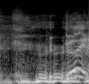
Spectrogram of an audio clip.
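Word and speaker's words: Willy: Billy, this is what his name is pronounced as. – Yeah, no one can really determine what it actually is, but I guess Billy means Willie in Spanish. – Well, I understand it, his I think his mother is German and something or other, they pronounce the W as a B.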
